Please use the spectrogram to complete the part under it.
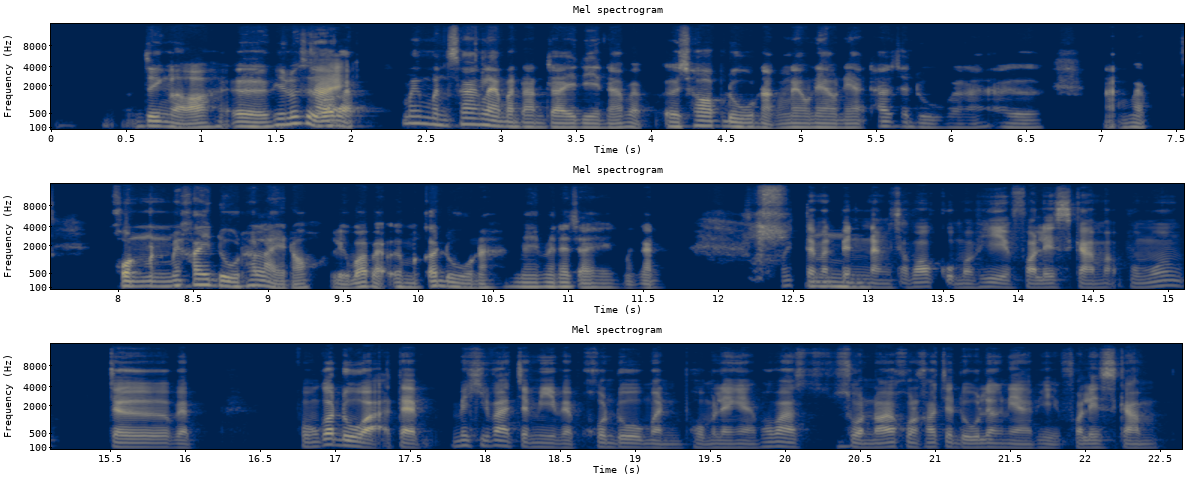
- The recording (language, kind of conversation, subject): Thai, unstructured, คุณชอบดูภาพยนตร์แนวไหนมากที่สุด?
- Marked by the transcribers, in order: other noise; sniff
